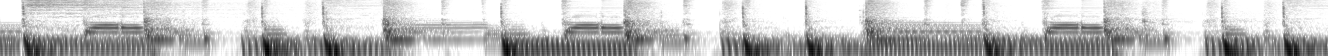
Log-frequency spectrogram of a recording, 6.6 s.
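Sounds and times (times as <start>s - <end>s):
funky ringtone: 0.1s - 3.5s, 4.7s - 6.6s.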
